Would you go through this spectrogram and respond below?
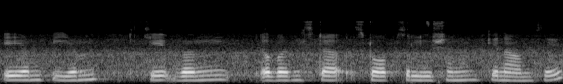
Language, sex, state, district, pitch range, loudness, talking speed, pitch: Hindi, female, Punjab, Pathankot, 190-205 Hz, -17 LUFS, 115 wpm, 200 Hz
